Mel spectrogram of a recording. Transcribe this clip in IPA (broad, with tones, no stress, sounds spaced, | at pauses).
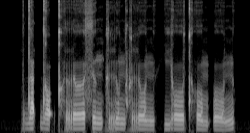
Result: d a˦˥ t̚ d ɔ˨˩ ʔ kʰ r ɤː˦˥ s ɯ˧ ŋ k r u˧ n k r o˧ n | j oː˧ tʰ o˨˩ m ʔ o˩˦ n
